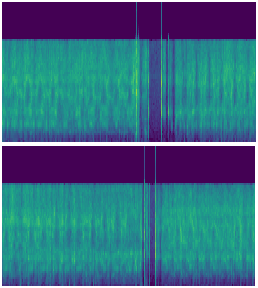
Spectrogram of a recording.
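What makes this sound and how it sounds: White plastic tweezers gently scratch a white plastic earphone inline remote microphone resting on felt. A continuous bright, hissy crackle of fine scratching fills the clip, with almost no low end. It drops out briefly twice, with sharp clicks around each gap.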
